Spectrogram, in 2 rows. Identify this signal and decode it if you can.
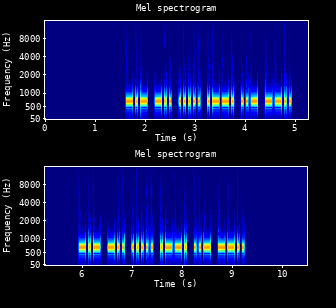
Morse code, heard as a keyed tone, about 25 wpm, 700 Hz. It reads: KD5PUZ KD5PUZ
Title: USA Call Signs - 6 Characters - Repeated 2x - 25wpm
